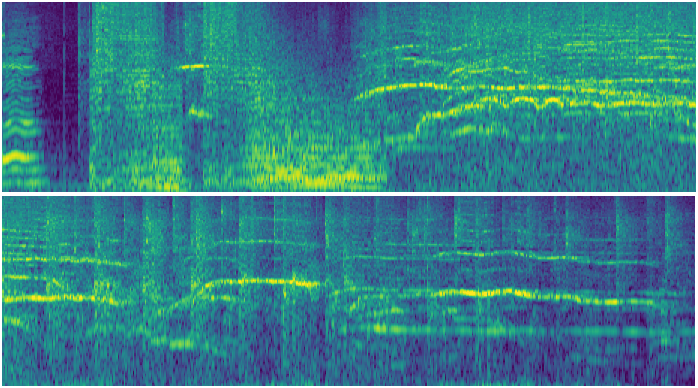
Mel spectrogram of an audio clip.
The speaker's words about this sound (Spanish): Bueno, caramba, ¿quién no quisiera tener un público como ustedes? La próxima vez que haga un concierto lo voy a invitar a toditos ustedes. Claro, claro. Muchas gracias, pues, por los aplausos.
